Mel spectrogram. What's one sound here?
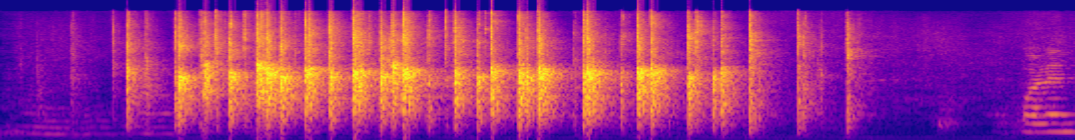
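Several women clap their hands in brisk applause.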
